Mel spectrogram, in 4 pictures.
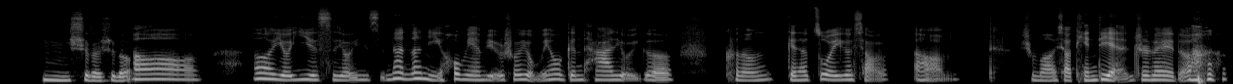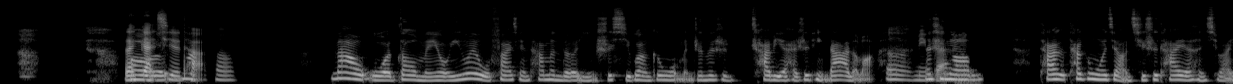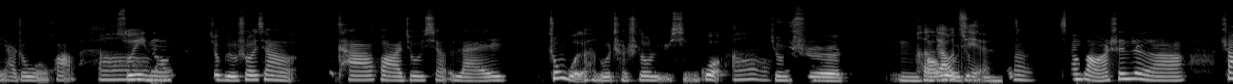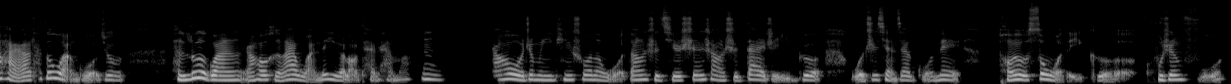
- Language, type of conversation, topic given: Chinese, podcast, 在旅行中，你有没有遇到过陌生人伸出援手的经历？
- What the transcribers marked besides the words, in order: laugh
